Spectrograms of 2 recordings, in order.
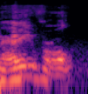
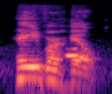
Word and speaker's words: Haverhill: No, that was the two enterprises right near me, one in Salem, one in Haverhill. Or as the woman on the phone who was not from Massachusetts pronounced it, Haverhill.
